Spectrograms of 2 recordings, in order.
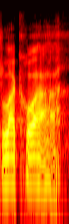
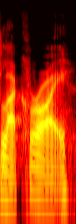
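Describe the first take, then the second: First: Croix is pronounced the French way. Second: Croix is pronounced in a non-French way. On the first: It is a French word. The speaker calls it right. "the correct way, which is the French way" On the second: This is how the brand's owners say it. The speaker calls it wrong. "even the people who own it say that it's supposed to be pronounced La Croix"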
